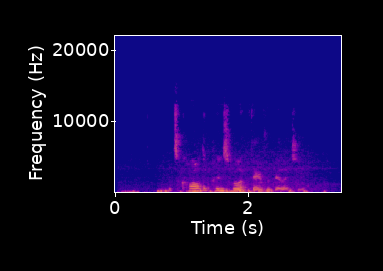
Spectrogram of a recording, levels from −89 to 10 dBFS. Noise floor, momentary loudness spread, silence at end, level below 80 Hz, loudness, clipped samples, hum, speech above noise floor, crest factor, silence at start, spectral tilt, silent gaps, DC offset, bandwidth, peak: -50 dBFS; 21 LU; 0.25 s; -52 dBFS; -30 LUFS; under 0.1%; none; 21 dB; 24 dB; 0.25 s; -7 dB/octave; none; under 0.1%; 13 kHz; -6 dBFS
